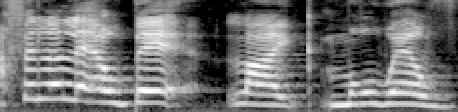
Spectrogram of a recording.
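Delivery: awful, failed put-on British accent. Trying out an accent mid-conversation, in a bad British accent. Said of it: "This is the worst British accent I've done".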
